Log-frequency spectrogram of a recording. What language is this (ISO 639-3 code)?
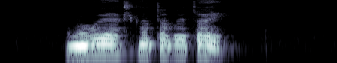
jpn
